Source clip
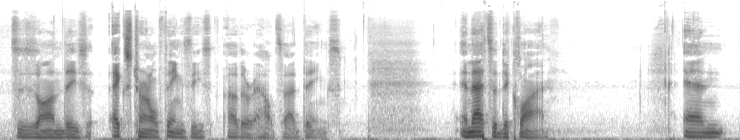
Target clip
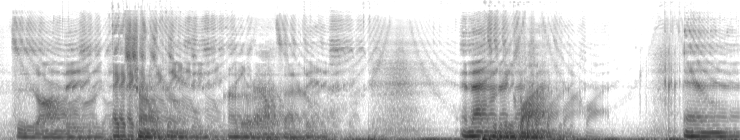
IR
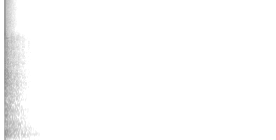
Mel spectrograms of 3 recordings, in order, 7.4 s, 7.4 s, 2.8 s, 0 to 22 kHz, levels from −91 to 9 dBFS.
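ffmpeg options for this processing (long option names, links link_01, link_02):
-af "aecho=1:1:60|144|261.6|426.2|656.7:0.631|0.398|0.251|0.158|0.1,aphaser=in_gain=1:out_gain=1:delay=1.2:decay=0.57:speed=0.75:type=sinusoidal,asubboost=boost=4:cutoff=190,volume=-2.5dB"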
